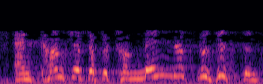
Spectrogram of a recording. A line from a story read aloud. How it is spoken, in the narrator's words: he cried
